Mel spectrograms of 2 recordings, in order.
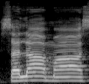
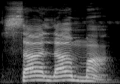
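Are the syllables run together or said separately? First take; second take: run together; separately. First: The syllables run together as one word. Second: Each syllable is said separately in turn. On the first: The speaker calls it wrong. "लोग पढ़ते हैं सलामा सालामा, ऐसे नहीं पढ़ना है, ये गलत तरीक़ा है" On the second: The speaker calls it right. "इसको तरतीब से पढ़ना है"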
